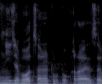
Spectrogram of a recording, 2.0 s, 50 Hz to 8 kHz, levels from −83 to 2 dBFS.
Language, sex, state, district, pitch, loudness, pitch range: Hindi, male, Uttar Pradesh, Budaun, 120 Hz, -43 LUFS, 115-125 Hz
